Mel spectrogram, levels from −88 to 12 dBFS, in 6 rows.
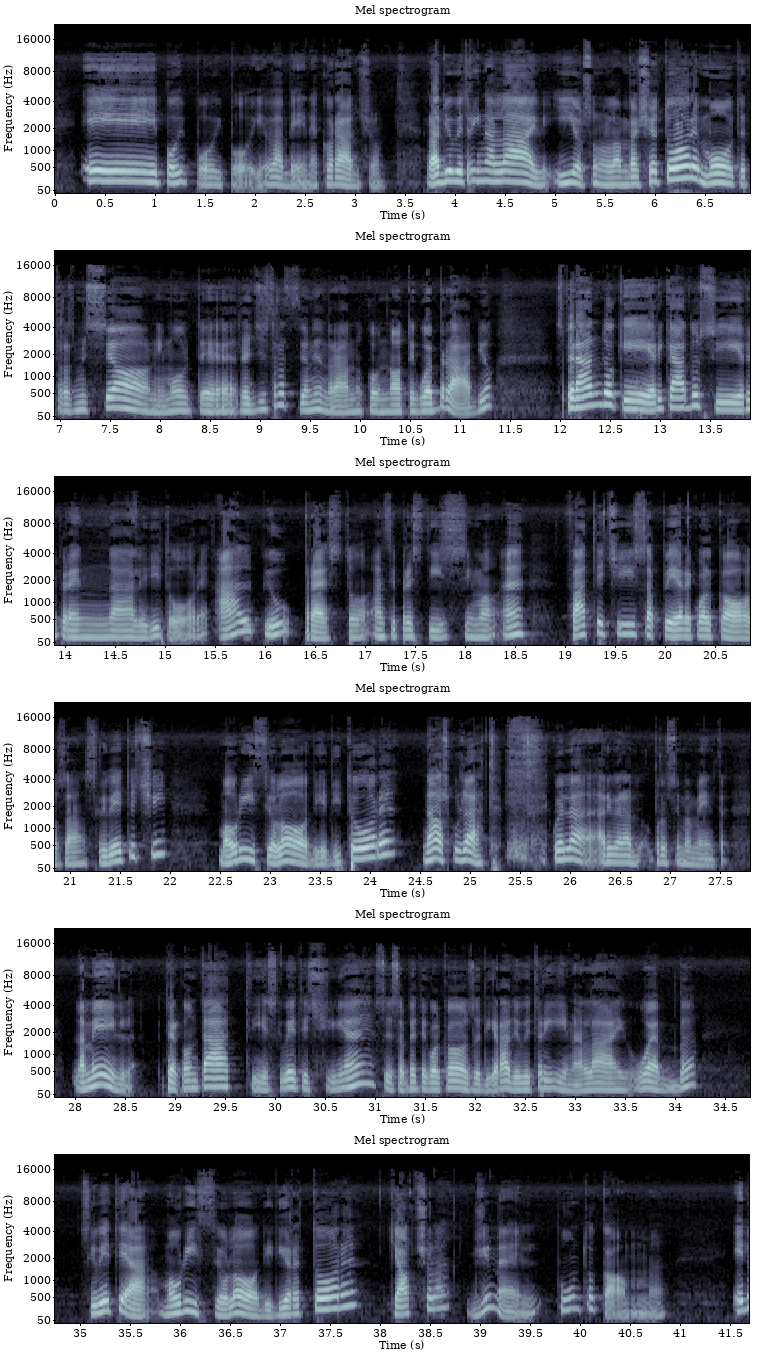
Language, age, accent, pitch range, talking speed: Italian, 50-69, native, 130-200 Hz, 100 wpm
